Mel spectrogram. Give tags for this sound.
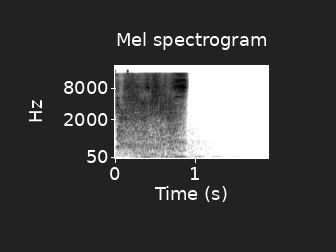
bash; bat; break; building; car; collision; crash; crashing; door; echo; gate; hit; house; impact; kick; metal; pinball; punch; reverb; rock; smash; stone; thud; vehicle

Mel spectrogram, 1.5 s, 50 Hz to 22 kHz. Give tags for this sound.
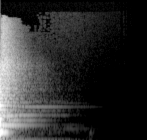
13x3; atm250; audio; drum; fuzzy; multi; sample; snare; tama; technica; velocity

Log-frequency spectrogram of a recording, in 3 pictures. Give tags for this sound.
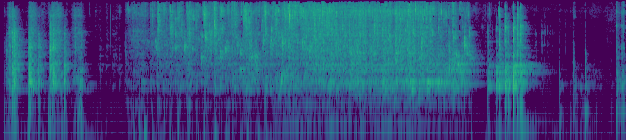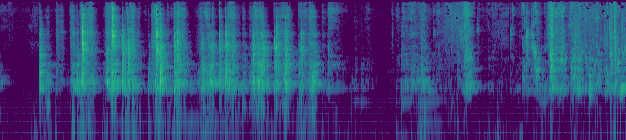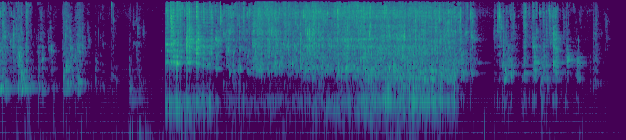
lid; Pouring; Metal; Liquid; Bucket; Canister; Water; opening; Bottle

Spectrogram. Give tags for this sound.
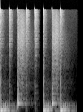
loop; snare; dnb; breakbeat; rhythm; groovy; drum; drumnbass; drumandbass; percussion; drum-loop; beat; drums; bass; percussive; percussion-loop; drumstep; percs; funky; kick

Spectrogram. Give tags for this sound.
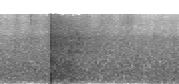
field-recording; hunting; shotgun

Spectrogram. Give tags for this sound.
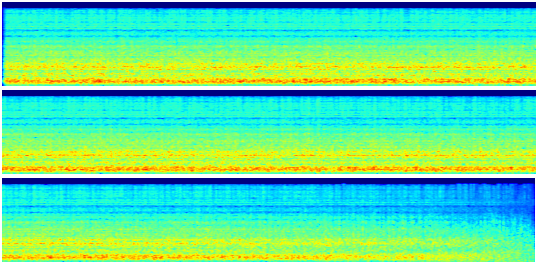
background; choir; granular; pad; processed

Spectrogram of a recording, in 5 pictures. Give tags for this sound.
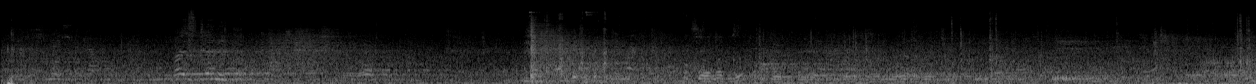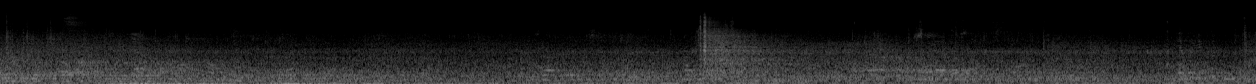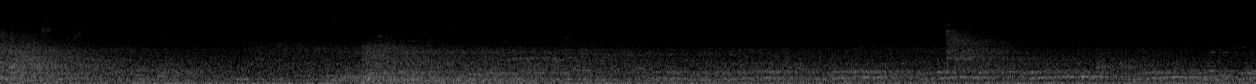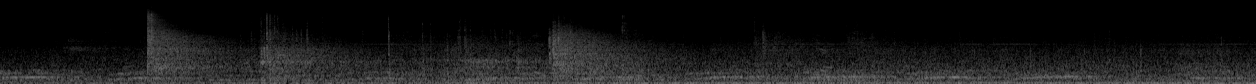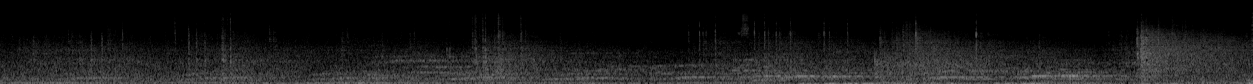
ambiance; ambience; ambient; atmosphere; background; background-sound; cathedral; creepy; door; doors; echo; field-recording; Fieldrecording; general-noise; hall; laughing; people; pigeon; soundscape; squeek; squeeking; talking

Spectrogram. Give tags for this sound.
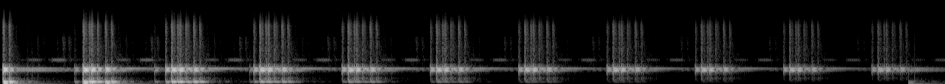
bell; reaktor; vibe; dub; sounddesign; experimental

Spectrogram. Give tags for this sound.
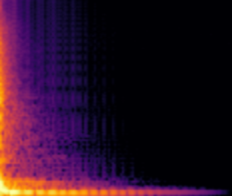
acoustic; rick; drum; stereo

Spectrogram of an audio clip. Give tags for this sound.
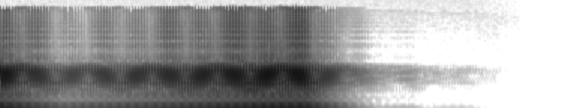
tech; pad

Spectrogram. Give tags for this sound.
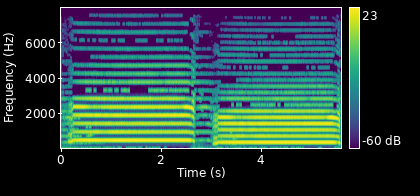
finnish; parp; birch-bark-horn; ring-tone

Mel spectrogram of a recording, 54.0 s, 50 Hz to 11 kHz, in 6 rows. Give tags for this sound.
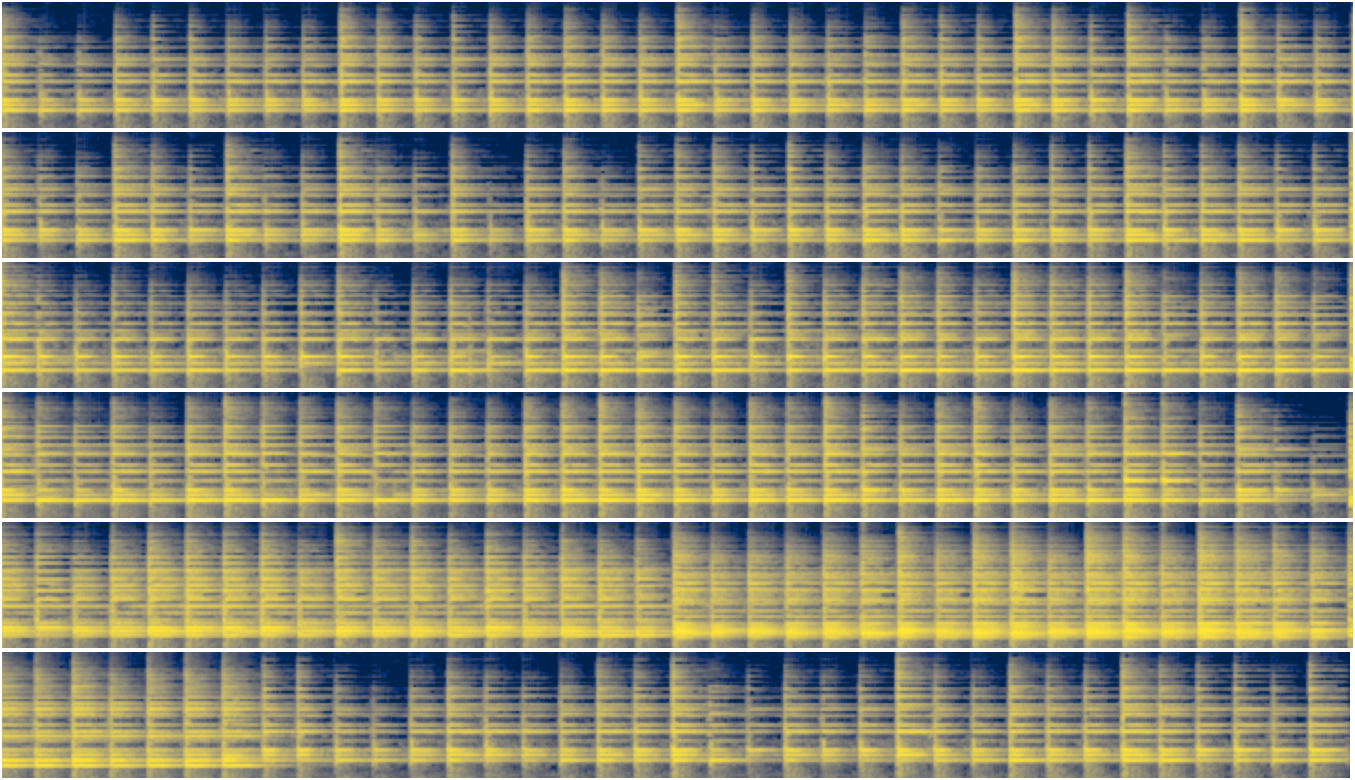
80; beat; blues; bpm; Chord; Do; HearHear; loop; Piano; rythm

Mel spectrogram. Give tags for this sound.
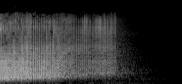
fart; flatulence

